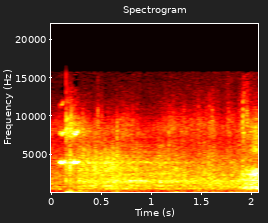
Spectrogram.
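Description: Basketball thuds and players' footwork on a hardwood court, ringing in a large, echoing sports hall, with a brief high squeak near the start.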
